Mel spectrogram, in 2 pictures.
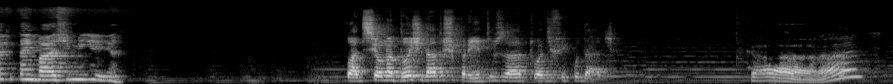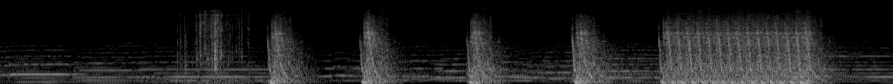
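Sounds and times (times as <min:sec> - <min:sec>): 
speech: 0:00.0 - 0:01.3, 0:03.4 - 0:06.2, 0:07.5 - 0:08.8
gunshot sound effects in a tabletop role-playing game session: 0:11.2 - 0:13.0, 0:13.6 - 0:17.4.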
